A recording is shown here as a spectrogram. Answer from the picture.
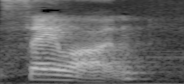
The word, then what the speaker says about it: Ceylon: Ceylon. Not like Cylon. That's like a sci-fi thing.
